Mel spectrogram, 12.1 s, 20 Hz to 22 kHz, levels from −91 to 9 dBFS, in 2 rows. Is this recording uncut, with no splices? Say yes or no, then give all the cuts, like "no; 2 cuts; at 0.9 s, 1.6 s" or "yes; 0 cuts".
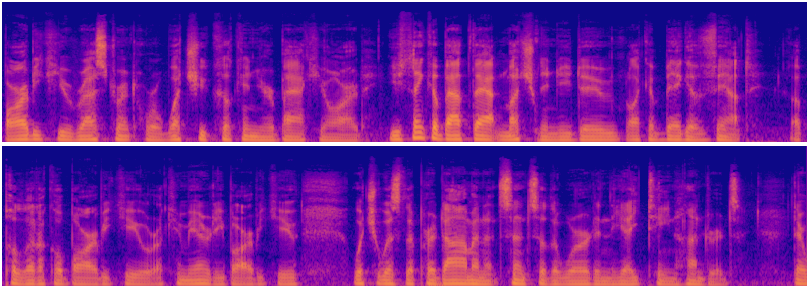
no; 2 cuts; at 2.8 s, 4.0 s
